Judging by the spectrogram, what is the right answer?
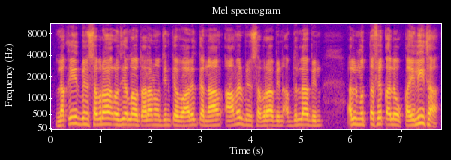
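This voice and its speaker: A man teaches a hadith class, his voice sitting high for a man. He recites each Arabic line slowly, then breaks it down in a patient, explaining tone. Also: clean tone. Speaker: Islamic teacher giving a hadith lesson. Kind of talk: religious lesson.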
